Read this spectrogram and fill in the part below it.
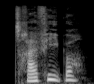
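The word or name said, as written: Træfibre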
